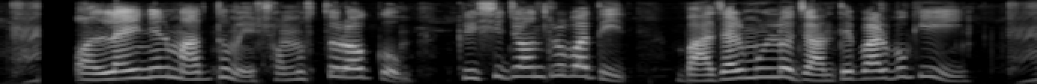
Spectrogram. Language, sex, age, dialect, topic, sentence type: Bengali, female, 18-24, Northern/Varendri, agriculture, question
